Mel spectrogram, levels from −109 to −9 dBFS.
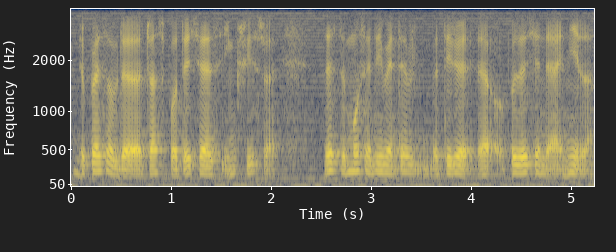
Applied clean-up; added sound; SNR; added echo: none; none; none; none.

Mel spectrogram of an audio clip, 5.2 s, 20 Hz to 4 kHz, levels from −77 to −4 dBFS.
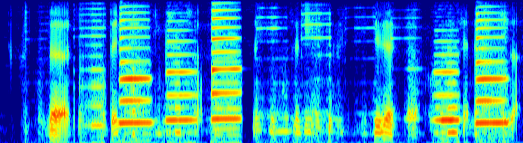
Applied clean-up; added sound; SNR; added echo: neural separator model SepFormer WHAMR!.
